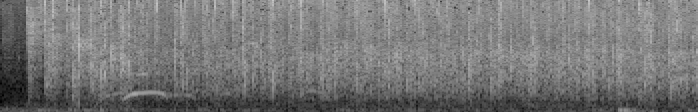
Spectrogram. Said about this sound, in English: Sustained applause on this.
